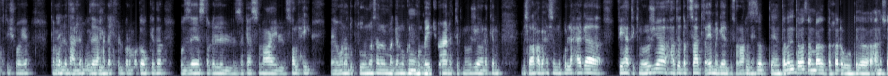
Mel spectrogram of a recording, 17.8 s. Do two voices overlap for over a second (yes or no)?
yes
